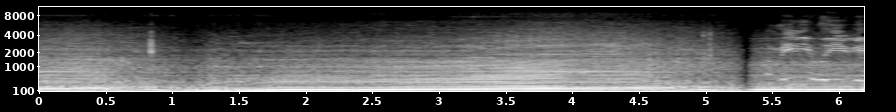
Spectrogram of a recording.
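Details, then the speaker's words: Turbo Fox Body Mustang (On3 turbo kit, SVE 170 heads, Trick Flow stage one cam, otherwise stock), driven after a spark plug fix: deep V8 drone swells louder and rougher as the exhaust cutout opens under only light throttle. "cutout opening on the car like with just a little bit of throttle input you can hear it"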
